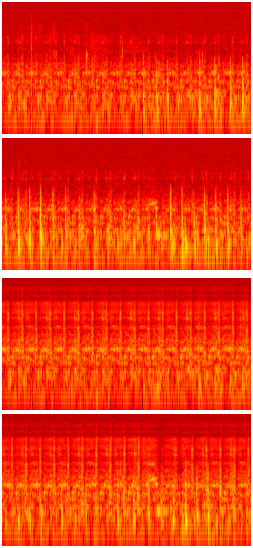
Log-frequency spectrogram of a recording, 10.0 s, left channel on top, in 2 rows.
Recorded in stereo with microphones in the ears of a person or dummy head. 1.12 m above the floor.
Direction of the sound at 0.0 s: 70° right (ahead or behind).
